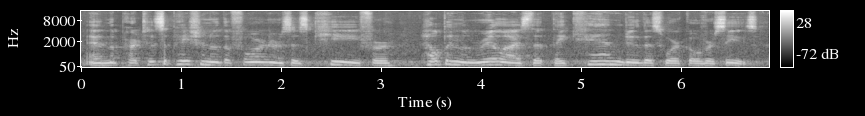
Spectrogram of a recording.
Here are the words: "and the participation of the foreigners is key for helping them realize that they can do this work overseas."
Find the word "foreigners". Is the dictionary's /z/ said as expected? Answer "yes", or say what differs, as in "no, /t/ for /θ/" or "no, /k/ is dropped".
yes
